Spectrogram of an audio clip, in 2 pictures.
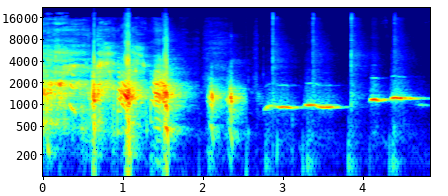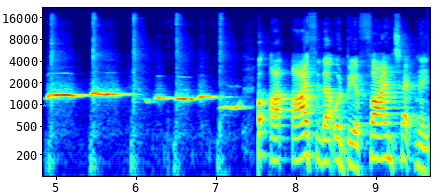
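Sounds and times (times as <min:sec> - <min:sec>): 
coughing bursts: 0:00.0 - 0:02.4
breathy laughter: 0:00.0 - 0:02.6
whistled rock song melody: 0:02.7 - 0:07.5
speech: 0:08.2 - 0:09.6.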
